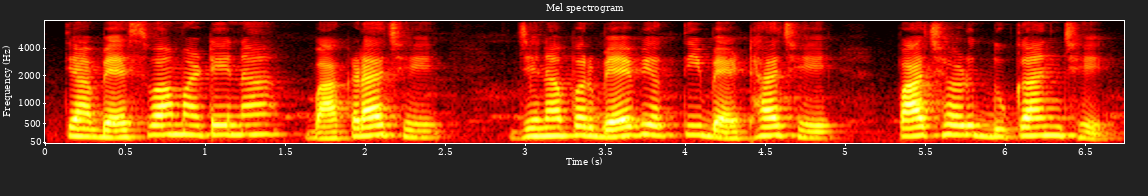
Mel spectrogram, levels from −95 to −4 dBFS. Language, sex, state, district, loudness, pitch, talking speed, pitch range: Gujarati, female, Gujarat, Valsad, -19 LUFS, 205 Hz, 125 wpm, 170-230 Hz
